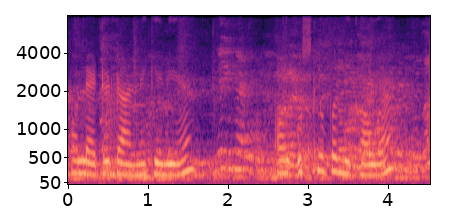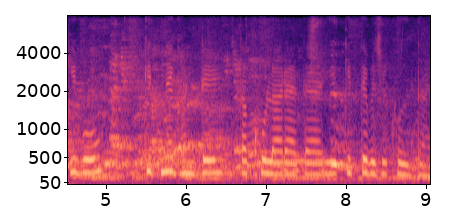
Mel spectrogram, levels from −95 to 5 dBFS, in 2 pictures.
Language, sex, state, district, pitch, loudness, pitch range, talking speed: Hindi, female, Himachal Pradesh, Shimla, 215 Hz, -15 LUFS, 195-235 Hz, 160 wpm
